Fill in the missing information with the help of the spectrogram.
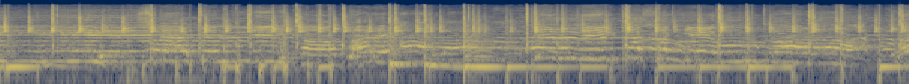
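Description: Haryanvi ragni sung live by a male singer into a microphone, over a quick, steady percussion beat and a held low note.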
